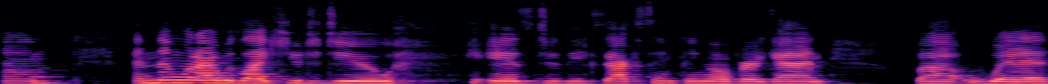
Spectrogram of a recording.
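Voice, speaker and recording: A woman speaks at medium pitch with monotone, flat intonation. Her pace is moderate. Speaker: drama teacher. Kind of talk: lecture.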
